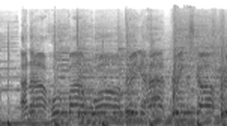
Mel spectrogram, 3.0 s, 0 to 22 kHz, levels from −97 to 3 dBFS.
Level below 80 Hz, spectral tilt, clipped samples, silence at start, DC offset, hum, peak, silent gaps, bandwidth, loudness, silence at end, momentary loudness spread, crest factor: -32 dBFS; -5 dB/octave; under 0.1%; 0 s; under 0.1%; none; -10 dBFS; none; 17.5 kHz; -23 LUFS; 0 s; 3 LU; 12 dB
